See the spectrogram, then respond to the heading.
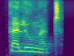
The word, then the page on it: calumet: Indian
